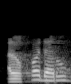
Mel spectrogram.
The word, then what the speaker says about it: al-qadaru: Nah, kita baca qala syarih rahimahullahu taala al-qadaru bi fathil. Kata qadar yang mana dalam bacanya dengan memfatha huruf dal.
